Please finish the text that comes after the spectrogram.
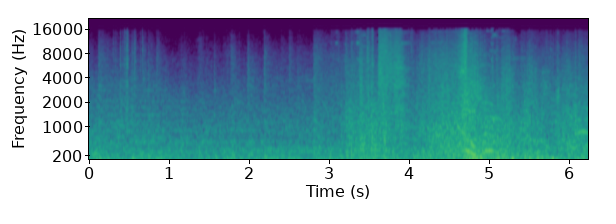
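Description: Rifle fire in Deus Ex: Mankind Divided, a dense run of sharp shots and clattering bursts over ambient noise, growing louder and busier toward the end.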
